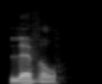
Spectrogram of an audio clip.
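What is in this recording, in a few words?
"level", British English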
